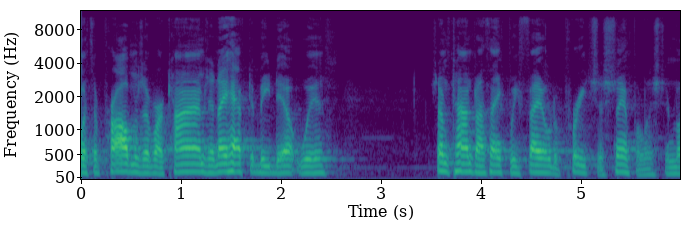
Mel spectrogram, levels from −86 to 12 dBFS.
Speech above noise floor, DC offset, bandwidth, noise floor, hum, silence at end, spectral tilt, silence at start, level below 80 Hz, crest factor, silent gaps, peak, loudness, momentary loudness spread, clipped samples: 41 dB; under 0.1%; 11 kHz; -66 dBFS; none; 0 s; -8 dB/octave; 0 s; -66 dBFS; 18 dB; none; -6 dBFS; -24 LUFS; 11 LU; under 0.1%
